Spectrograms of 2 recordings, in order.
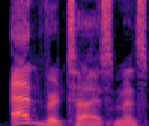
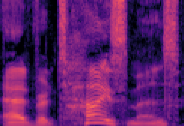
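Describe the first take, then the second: First: The stress is on the first syllable. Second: The stress falls on a later syllable. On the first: This is the speaker's own way of saying it. "I say advertisements myself with the accent on the first syllable" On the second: Some people say it this way.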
